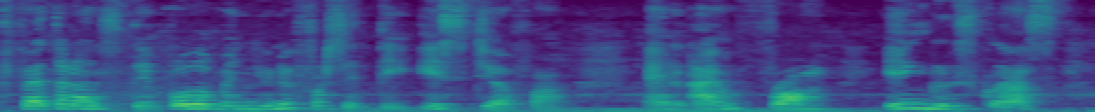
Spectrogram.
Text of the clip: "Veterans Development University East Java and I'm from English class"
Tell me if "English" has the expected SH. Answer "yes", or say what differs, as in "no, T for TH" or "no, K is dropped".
no, S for SH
